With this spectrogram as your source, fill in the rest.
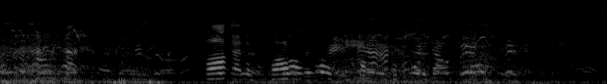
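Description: Young women shout and call out to each other outdoors.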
